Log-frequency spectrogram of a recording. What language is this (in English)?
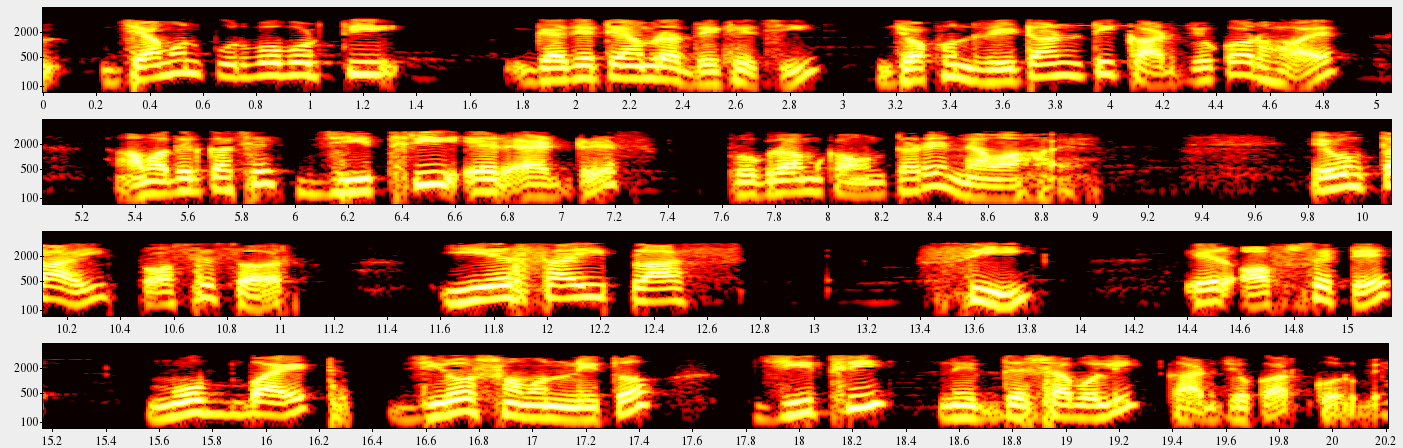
Bangla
